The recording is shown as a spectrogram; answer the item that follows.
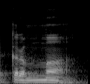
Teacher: ਕਰਮਾ ਪਾਠ ਨਹੀਂ ਬੋਲਣਾ, ਰਾਰੇ ਉੱਤੇ ਟਿੱਪੀ ਦੀ ਆਵਾਜ਼ ਦੇਣੀ ਹੈ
